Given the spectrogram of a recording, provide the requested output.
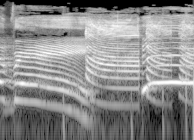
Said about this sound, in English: I bought an air horn from the dollar store a couple weeks ago. you have an air horn.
